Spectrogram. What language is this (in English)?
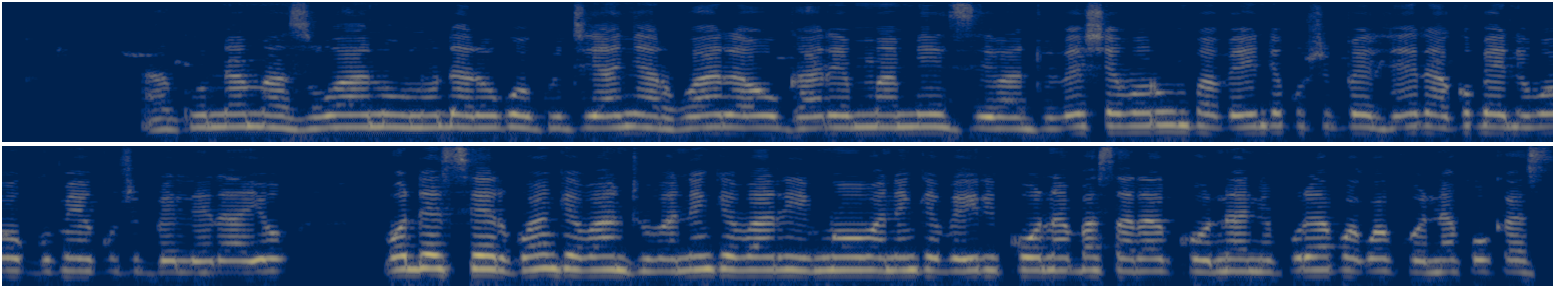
Ndau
